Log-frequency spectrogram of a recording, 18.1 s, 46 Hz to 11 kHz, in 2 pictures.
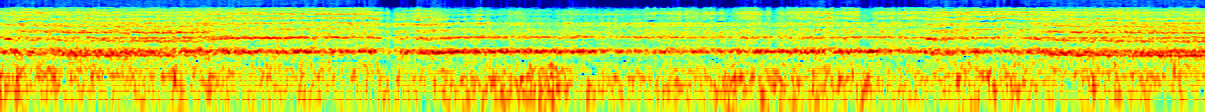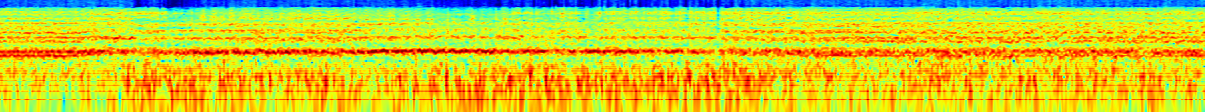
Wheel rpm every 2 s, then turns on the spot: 220, 230, 230, 220, 210, 220, 230, 210, 210.
none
